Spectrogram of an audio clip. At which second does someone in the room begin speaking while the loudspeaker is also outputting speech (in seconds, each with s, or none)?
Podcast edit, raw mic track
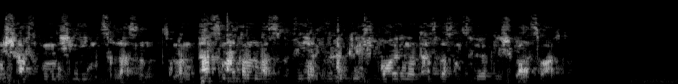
none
